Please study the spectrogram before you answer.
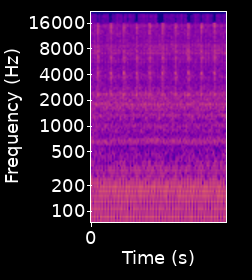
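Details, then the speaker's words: MGB with supercharger fitted, back on standard fueling after the failed airflow meter was replaced with a new one: steady even low idle, smooth pulsing rumble, no knocks or misses, normal idle. "I'm not sure, but we're back up and running. It's back to running happily with the standard fueling and the supercharger on there."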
